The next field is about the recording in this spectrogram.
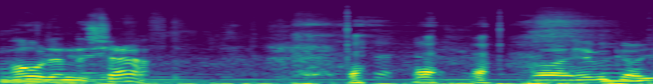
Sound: host laughing

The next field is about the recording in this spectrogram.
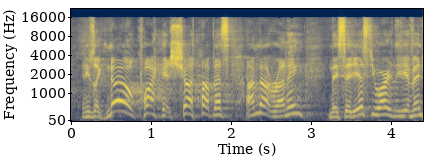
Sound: none

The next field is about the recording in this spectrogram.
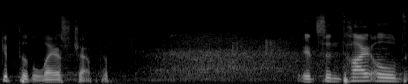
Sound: audience laughing

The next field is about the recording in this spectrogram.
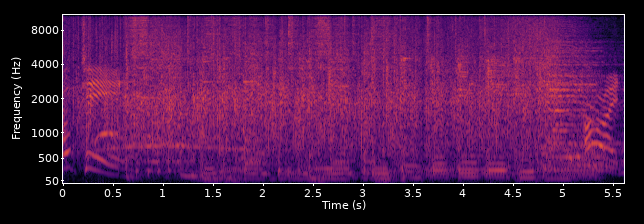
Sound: cheers and applause

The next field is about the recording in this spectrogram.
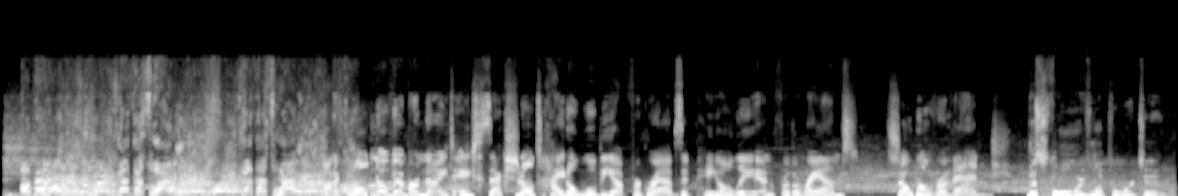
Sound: students cheering

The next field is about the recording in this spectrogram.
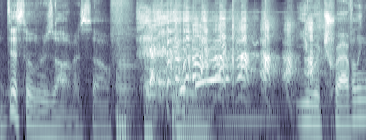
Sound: laughter

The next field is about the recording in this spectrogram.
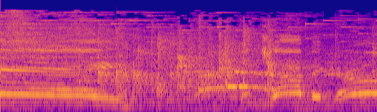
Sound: clapping

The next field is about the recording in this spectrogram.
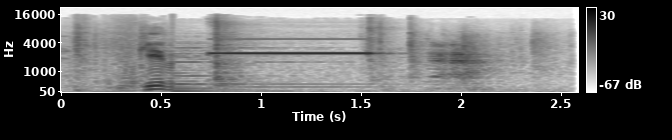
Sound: microwave beeping done noises

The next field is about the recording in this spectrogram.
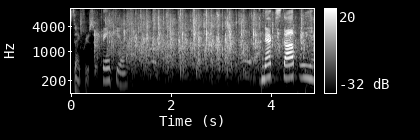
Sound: attendees applauding

